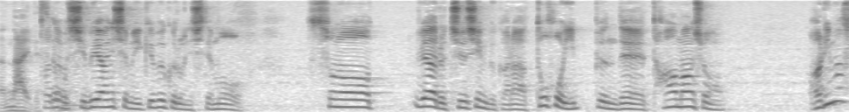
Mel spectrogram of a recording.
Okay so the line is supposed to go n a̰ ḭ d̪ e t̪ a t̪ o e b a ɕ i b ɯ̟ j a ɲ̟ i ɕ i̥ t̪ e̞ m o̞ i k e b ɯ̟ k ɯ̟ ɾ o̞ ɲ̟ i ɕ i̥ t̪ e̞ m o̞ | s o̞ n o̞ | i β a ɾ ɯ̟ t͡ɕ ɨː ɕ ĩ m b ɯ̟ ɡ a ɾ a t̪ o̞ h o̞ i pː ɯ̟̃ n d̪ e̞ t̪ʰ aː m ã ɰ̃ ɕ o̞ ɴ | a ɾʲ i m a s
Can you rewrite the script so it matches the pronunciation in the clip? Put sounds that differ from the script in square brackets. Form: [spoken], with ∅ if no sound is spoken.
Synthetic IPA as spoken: n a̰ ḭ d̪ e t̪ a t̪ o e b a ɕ i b ɯ̟ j a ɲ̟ i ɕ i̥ t̪ e̞ m o̞ i k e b ɯ̟ k ɯ̟ ɾ o̞ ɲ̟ i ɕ i̥ t̪ e̞ m o̞ | s o̞ n o̞ | i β a ɾ ɯ̟ t͡ɕ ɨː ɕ ĩ m b ɯ̟ [k] a ɾ a t̪ o̞ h o̞ i pː ɯ̟̃ n d̪ e̞ t̪ʰ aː m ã ɰ̃ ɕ [õ̞] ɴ | a ɾʲ i m a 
